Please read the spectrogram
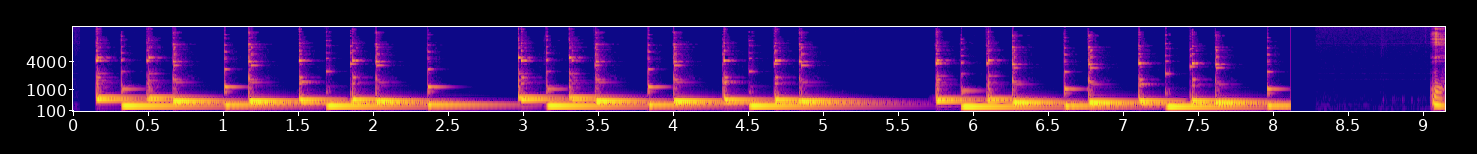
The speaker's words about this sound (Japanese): あ、電話。旦那からだ。どうしたんだろう。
